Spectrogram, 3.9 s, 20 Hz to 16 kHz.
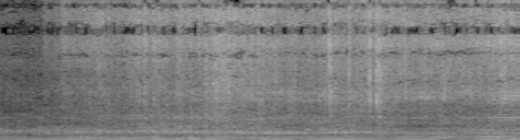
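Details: Ryobi ZR3 80-volt 42-inch brushless zero-turn mower in high (non-eco) mode cutting tall, wet grass up to hip height: strong, even electric hum with steady blade whir; normal cutting, though blades later bog and clog.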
